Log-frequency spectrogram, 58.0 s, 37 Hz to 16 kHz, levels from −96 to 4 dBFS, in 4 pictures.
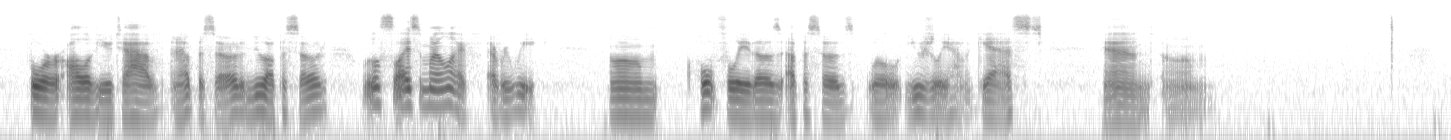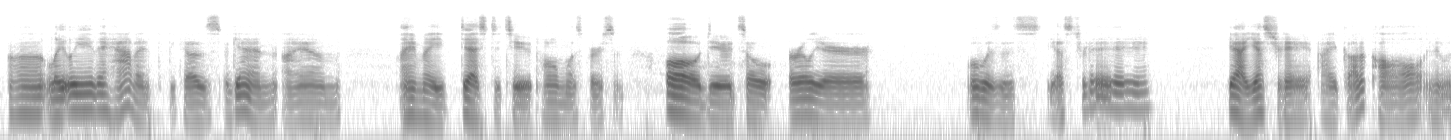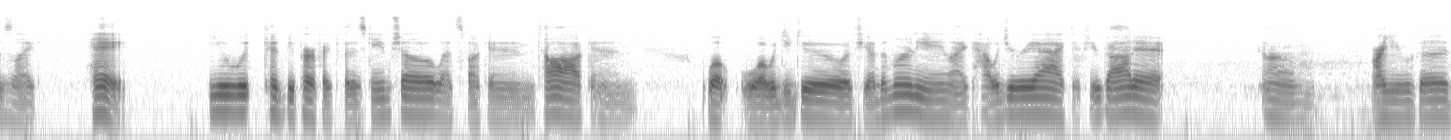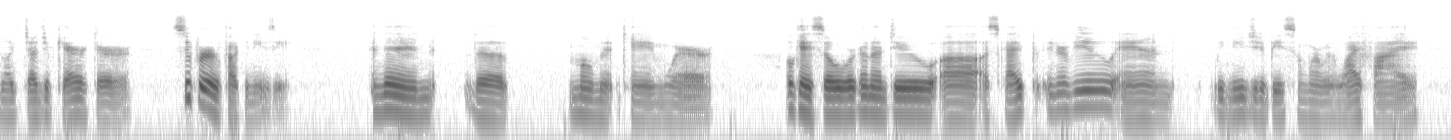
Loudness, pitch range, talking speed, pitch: -43 LUFS, 100-135 Hz, 135 wpm, 115 Hz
